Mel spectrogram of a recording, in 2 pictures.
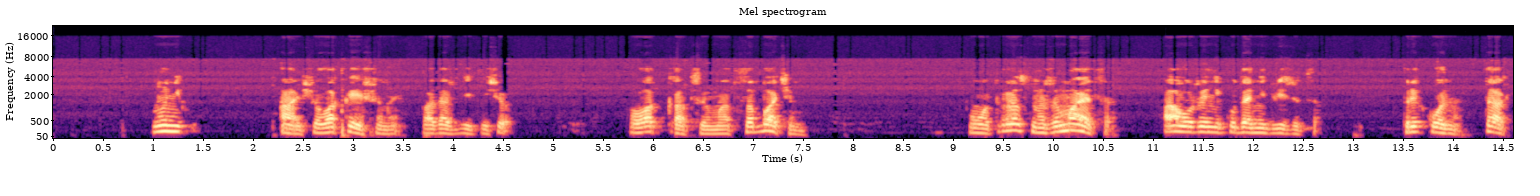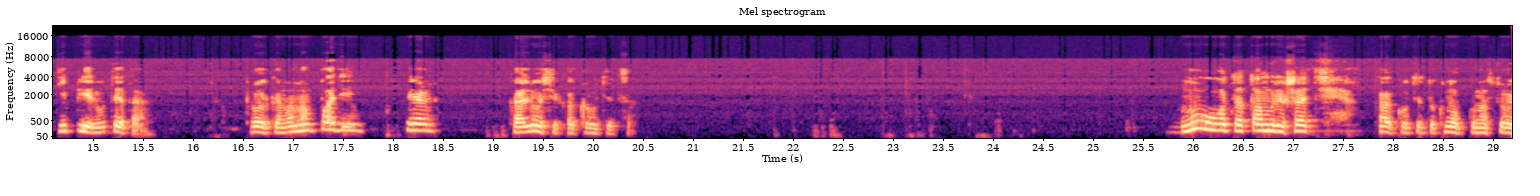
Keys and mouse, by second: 0.7-2.2 drag, 3.2 ctrl+z, 5.2 click, 6.3 click, 8.1-10.2 drag, 10.7-12.3 drag, 13.1 middle click, 14.6 click, 16.2 KP_3, 18.1 r, 23.2 ctrl+z, 25.5-28.0 middle drag.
